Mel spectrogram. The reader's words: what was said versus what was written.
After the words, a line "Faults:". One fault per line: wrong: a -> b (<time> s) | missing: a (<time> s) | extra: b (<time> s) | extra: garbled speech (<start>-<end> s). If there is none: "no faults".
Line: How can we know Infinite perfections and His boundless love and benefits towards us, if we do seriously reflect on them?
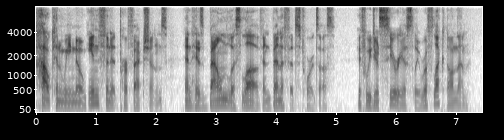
How can we know Infinite perfections and His boundless love and benefits towards us, if we do seriously reflect on them?
Faults:
no faults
